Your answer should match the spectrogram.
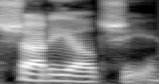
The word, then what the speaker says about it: Shaddai El Chai: Pronounced Shadi El Chi. That she is guttural, like in Loch.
